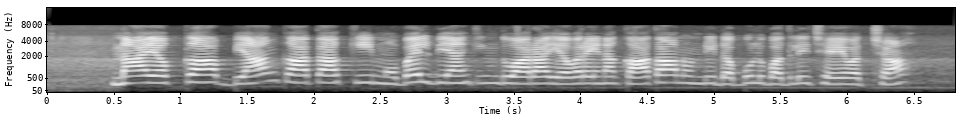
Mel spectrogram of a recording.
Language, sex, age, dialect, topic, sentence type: Telugu, female, 36-40, Central/Coastal, banking, question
